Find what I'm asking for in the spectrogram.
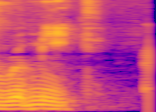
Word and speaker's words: Ramit: Why is the T pronounced like a TH and the TH pronounced like a T? – I'll tell you two things about my name. First of all, in Punjabi, the way it's written, it's TH. So Ramit.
